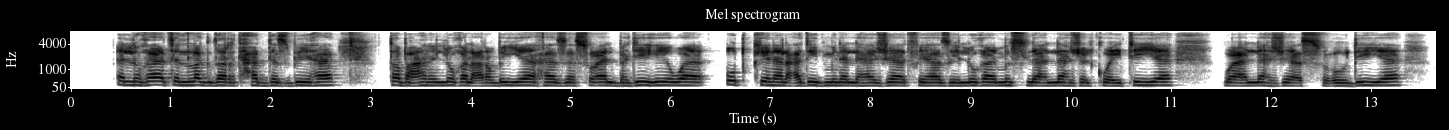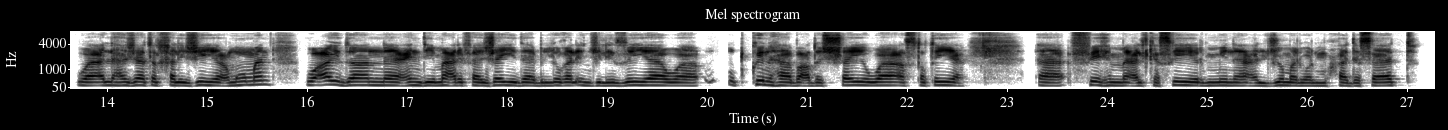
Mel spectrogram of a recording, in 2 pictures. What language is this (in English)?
Gulf Arabic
